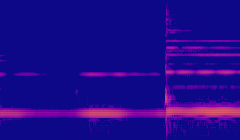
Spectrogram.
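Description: A handbell rung with the left hand sounds out as a sustained clear tone, with a soft touch partway through, then a brighter strike rings on as a fresh, full, shimmering chord in a quiet room.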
